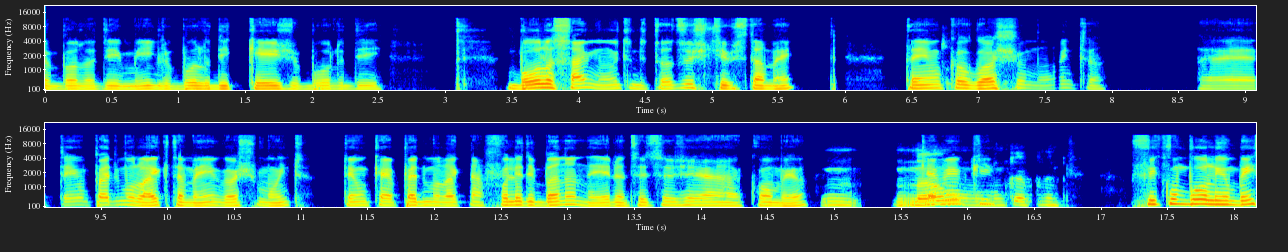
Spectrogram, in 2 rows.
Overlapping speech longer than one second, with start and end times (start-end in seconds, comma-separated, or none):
none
